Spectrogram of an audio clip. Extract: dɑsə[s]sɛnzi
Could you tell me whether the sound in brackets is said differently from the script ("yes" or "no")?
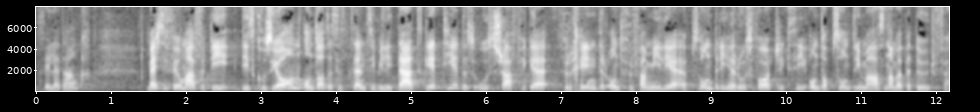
no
